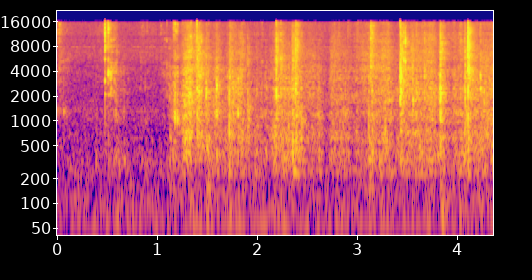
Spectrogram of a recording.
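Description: A popcorn bag crinkling as a hand digs into it, with popcorn being chewed. A small click about half a second in, then a busy run of crinkling and crunching from about a second in.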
